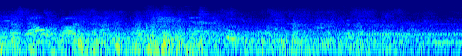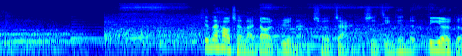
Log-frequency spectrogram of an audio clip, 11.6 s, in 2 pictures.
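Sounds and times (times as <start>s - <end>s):
rail clatter: 0.0s - 9.1s
train rumbling at Rinan railway station on Taiwan's coastal line: 0.0s - 11.5s
speech: 8.4s - 11.5s.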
